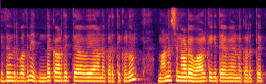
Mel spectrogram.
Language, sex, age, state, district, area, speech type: Tamil, male, 18-30, Tamil Nadu, Erode, rural, spontaneous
